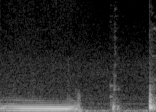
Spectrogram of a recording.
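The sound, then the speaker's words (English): A cat lets out one drawn-out, steady meow, fairly loud, followed by a couple of brief, soft rustling bursts. “That cat's a nasty son of a bitch.”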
